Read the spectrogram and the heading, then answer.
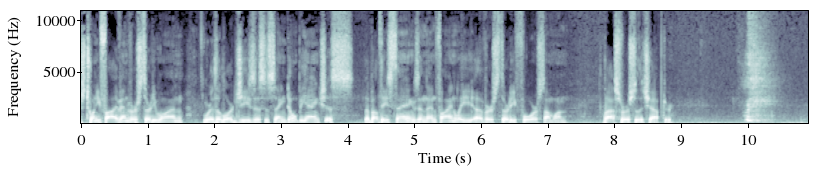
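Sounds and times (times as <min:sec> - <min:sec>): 
speech: 0:00.0 - 0:09.0
person sneezing: 0:09.8 - 0:10.6.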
